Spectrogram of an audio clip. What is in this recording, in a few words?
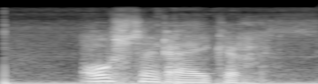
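"Oostenrijker", Dutch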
